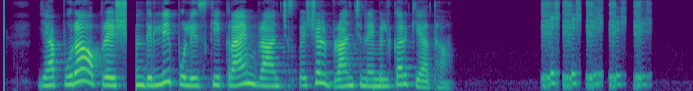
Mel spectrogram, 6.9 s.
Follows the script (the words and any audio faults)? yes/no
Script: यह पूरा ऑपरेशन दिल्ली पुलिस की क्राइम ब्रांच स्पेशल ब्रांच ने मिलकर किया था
no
